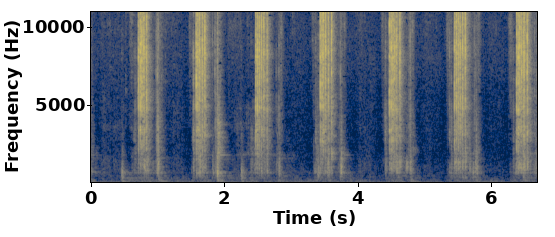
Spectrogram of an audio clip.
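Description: Hand ratchet wrench clicking in short runs, about one back-stroke a second, as it snugs up the gland nut that holds the flywheel to a VW air-cooled engine's crankshaft.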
